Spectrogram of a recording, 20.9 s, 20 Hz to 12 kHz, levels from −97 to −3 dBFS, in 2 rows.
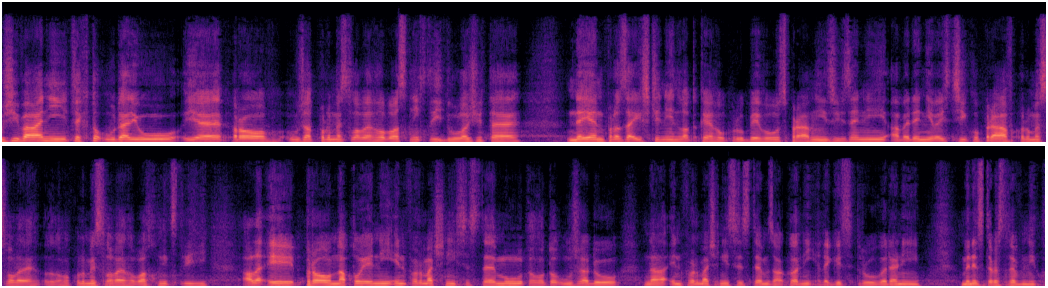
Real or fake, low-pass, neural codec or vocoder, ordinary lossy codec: fake; 10.8 kHz; codec, 16 kHz in and 24 kHz out, 0.9 kbps, LongCat-Audio-Codec, four codebook decoder; AAC, 48 kbps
